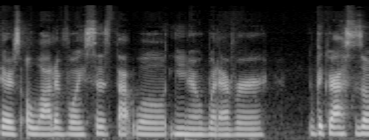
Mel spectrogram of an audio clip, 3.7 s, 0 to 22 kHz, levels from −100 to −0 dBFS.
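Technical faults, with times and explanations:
0.99–1.03 s and 1.79–1.85 s, short concealed packet loss: Just after "a lot of" there is a brief smear, and just after "that will you" a longer wobble. About 20 ms and then about 40 ms of the speech arrived too late for the decoder. The receiver covered each gap by extending the preceding sound, pitched where voiced and as shaped noise where not, for about 16 ms and 44 ms, before blending back into the real signal.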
